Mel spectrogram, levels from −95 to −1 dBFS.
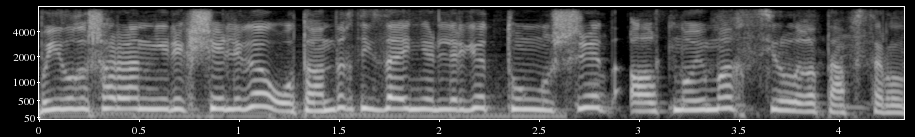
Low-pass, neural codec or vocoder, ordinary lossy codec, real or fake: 7.2 kHz; none; none; real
